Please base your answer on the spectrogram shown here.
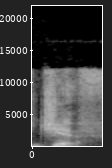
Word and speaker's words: GIF: to be compressed then we have of course gif or jif which is a hilarious thing if you've never looked into the pronunciation problems with it um the developers of gif or jif pronounce it as jif and the reason why they did this is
